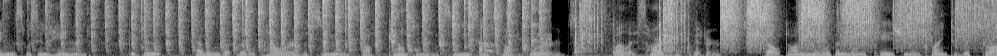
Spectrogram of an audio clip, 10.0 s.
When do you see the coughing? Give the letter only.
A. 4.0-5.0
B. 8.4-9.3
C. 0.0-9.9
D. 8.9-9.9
A.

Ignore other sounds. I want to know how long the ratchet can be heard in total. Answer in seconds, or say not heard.
10 s.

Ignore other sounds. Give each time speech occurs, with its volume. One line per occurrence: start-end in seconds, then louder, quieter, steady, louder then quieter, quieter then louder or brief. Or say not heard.
0.0-9.9 steady.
